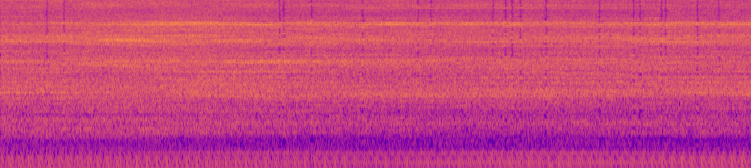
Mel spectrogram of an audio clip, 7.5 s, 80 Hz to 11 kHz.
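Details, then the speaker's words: 2000 Ford Mustang GT with a Lincoln Mark VIII 4V swap engine, idling after fixes for earlier sputtering (intake air controller change, ECU board cleaned with electrical cleaner). Deep, even V8 burble at a steady idle, no stumbles, misses or surging: smooth idle. "all right so as you guys can see this thing is running much better"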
